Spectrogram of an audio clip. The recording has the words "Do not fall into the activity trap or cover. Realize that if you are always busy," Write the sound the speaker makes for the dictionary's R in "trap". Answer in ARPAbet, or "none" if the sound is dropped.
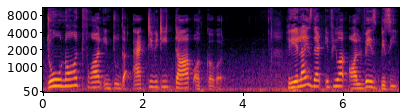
none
